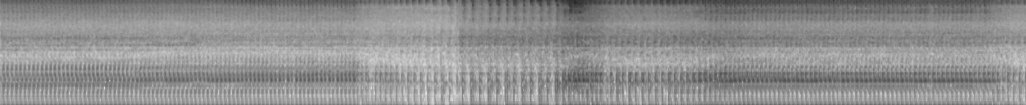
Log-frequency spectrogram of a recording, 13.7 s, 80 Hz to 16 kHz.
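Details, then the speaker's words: Kawasaki Ninja 250 carbureted twin before carburetor repair, hesitating and fuel-thirsty, running with open air filter, microphone brought near the air filter: lumpy idle with heavy vacuum pulsing and light ticking, stepping unevenly as throttle opens; uneven, unsettled running. "Oke, coba kita perdekat ya perangkatnya ke filter udara. Itu bantingan vakum terasa banget."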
